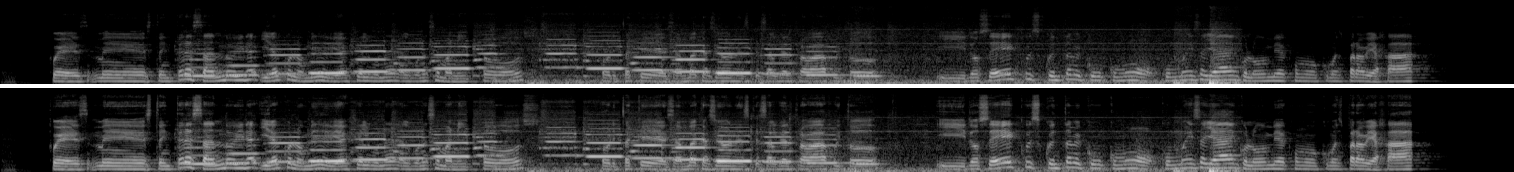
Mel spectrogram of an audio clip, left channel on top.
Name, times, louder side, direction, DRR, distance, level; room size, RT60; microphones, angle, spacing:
voice 1, 0.5-5.4 6.0-8.8 9.4-14.1, right 4 dB, 50° right, 0.7 m, -29 dB
Wind instrument woodwind instrument, 1.8-5.0 5.4-8.8, right 3 dB, 25° right, 1.0 m, -24 dB
sound 1, 4.9-12.4, equal, 5° left, 0.7 m, -34 dB
29.5 x 13.0 x 7.0 m
head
